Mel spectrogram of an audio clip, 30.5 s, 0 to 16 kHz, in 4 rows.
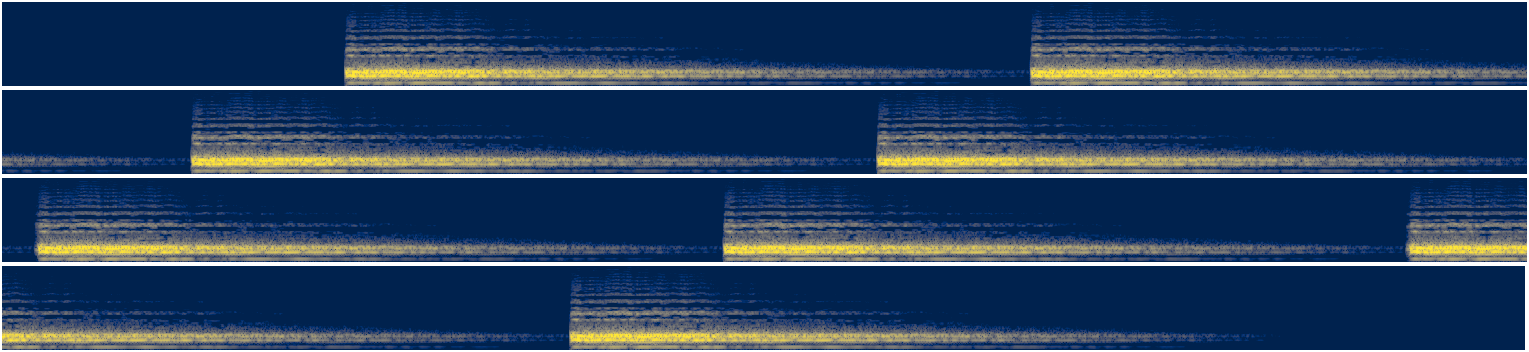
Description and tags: sonar submarine radar deepsea hydrogen skyline com
Quicker sonar pings with a shorter decay.
Made in FL Studio 10
aquatic, deep-sea, depth, navy, ping, sea, sonar, sub, submarine, underwater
